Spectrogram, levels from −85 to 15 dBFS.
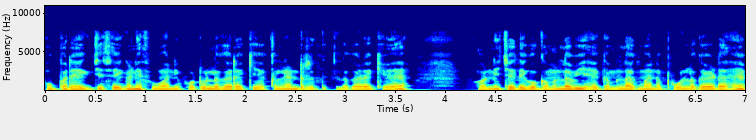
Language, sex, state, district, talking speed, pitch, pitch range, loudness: Marwari, male, Rajasthan, Nagaur, 220 wpm, 105 Hz, 100-105 Hz, -17 LUFS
